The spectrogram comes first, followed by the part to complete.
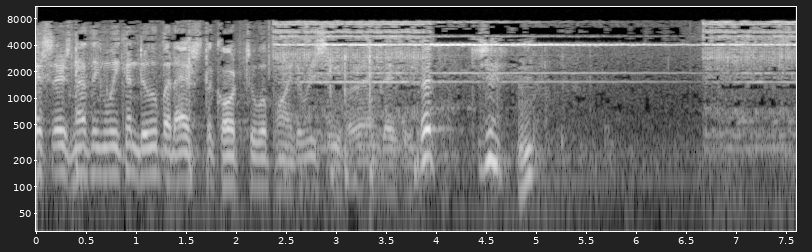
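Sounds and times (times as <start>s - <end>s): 
speech: 0.0s - 5.2s
desk telephone ringing with a shrill metallic bell: 2.4s - 7.5s.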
